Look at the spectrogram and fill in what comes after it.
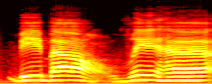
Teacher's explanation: عین کو گلے سے کریں گے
